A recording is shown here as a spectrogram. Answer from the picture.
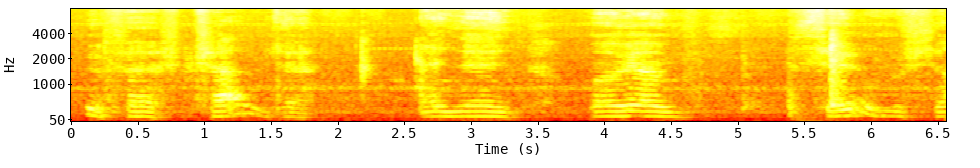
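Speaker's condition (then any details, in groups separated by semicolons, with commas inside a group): Cerebral palsy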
